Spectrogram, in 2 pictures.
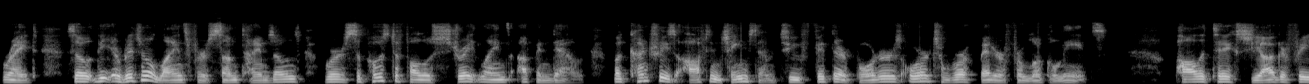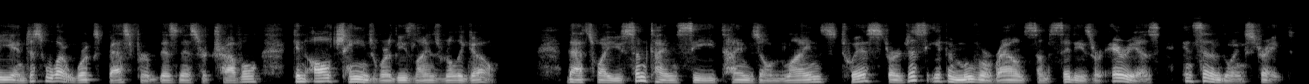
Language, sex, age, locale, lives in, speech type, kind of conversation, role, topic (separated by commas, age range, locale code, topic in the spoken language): English, male, 35-39, en-US, United States, read, expert-assistant, expert, Why does the world have different time zones?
